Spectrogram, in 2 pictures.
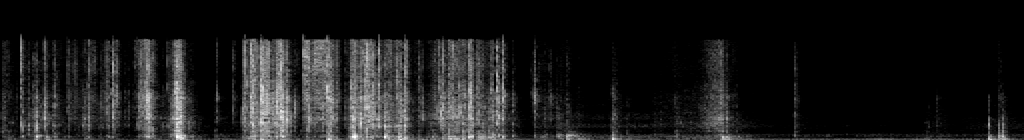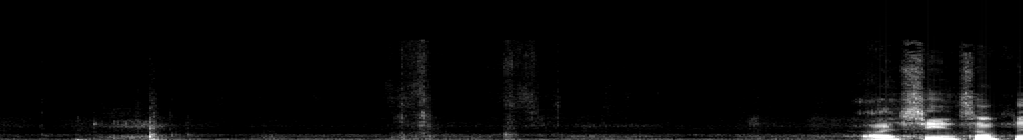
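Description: Playing cards rustle and flick up close.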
